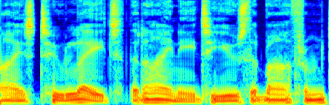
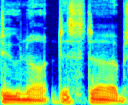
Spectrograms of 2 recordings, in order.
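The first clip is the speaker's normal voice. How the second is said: usual speaking voice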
